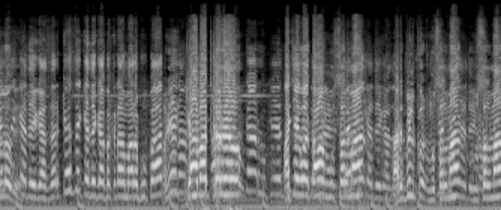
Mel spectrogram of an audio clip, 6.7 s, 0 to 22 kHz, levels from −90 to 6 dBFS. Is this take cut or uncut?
uncut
